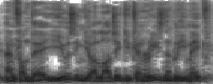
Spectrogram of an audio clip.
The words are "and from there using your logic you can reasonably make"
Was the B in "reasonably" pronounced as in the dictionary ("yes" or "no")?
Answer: yes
